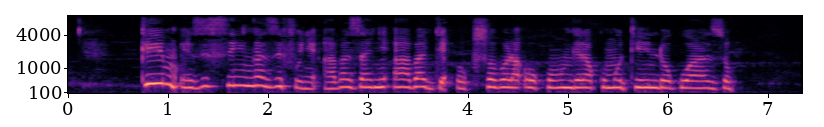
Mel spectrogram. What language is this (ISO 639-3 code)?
lug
